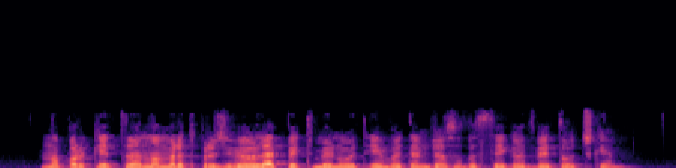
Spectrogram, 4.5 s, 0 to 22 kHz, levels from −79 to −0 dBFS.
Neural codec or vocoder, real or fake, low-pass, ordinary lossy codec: none; real; 7.2 kHz; AAC, 24 kbps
